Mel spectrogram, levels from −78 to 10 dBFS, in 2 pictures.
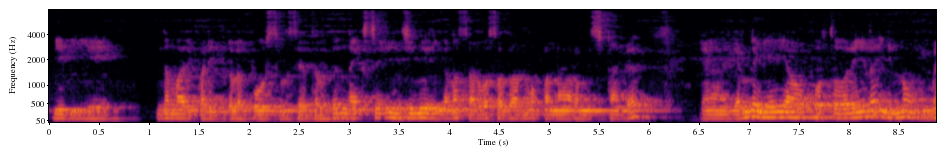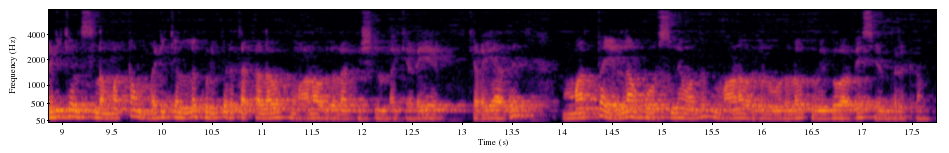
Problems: none marked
